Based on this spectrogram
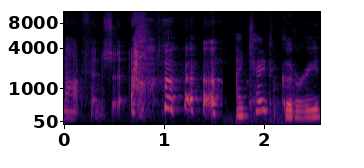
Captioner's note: laughing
